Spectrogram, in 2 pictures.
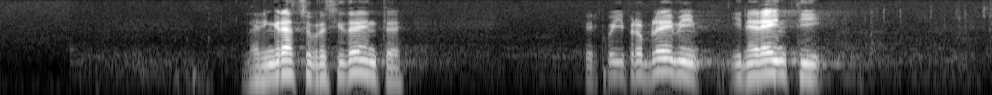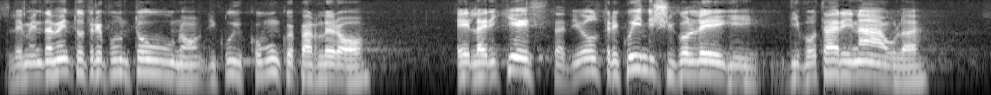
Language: Italian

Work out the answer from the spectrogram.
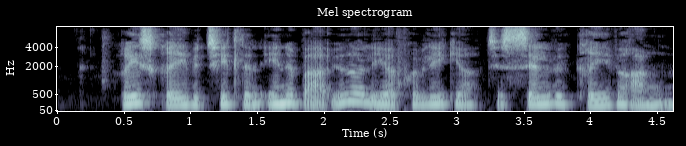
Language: Danish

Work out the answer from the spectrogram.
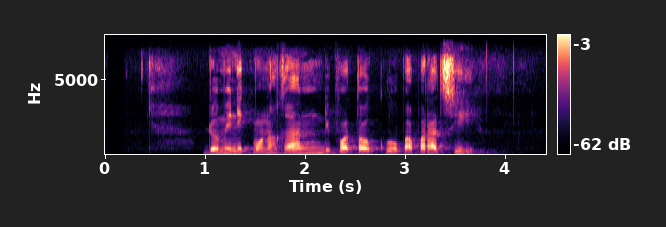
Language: Sundanese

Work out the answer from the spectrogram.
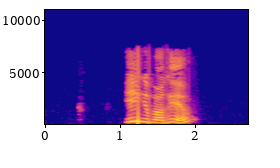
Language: Kalenjin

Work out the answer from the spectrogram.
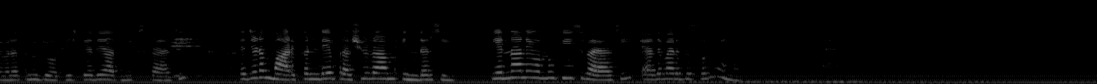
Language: Punjabi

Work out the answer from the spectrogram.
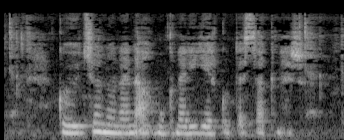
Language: Armenian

